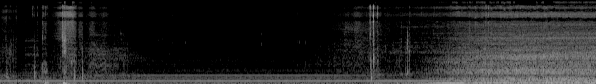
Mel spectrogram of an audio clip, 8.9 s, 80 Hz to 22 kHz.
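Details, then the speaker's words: 2002 Trane gas pack with a no-heat short-cycling fault, after repair: the motor spins up smoothly from about six seconds into a steady hum with no rattle or scrape on startup for heat; sounds healthy. "Okay, nice smooth sound from that motor there."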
